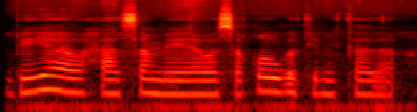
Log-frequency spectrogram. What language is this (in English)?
Somali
